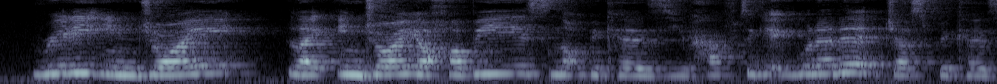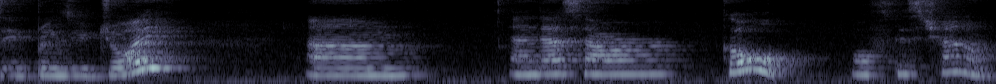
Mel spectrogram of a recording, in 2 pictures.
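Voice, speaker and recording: With a Chinese accent, a woman speaks fairly slowly at a fairly high pitch and fairly even intonation, over noticeable background noise and audible room echo. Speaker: YouTuber. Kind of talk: casual chat. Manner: halting.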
